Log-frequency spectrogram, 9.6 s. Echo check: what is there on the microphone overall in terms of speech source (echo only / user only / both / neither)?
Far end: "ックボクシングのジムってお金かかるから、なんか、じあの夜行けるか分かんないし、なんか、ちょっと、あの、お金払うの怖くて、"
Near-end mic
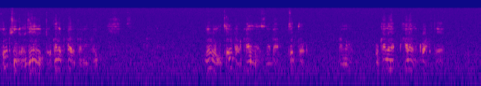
echo only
